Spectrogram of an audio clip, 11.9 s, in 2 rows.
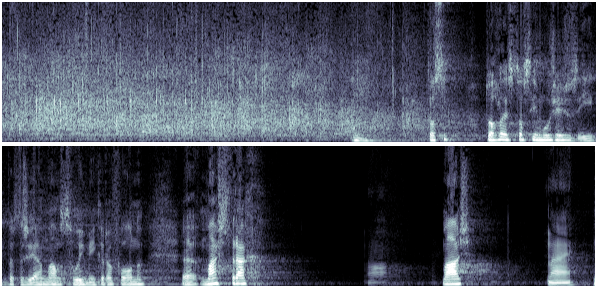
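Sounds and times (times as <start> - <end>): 
crowd clapping: 0.0 - 4.9
speech: 3.5 - 8.6, 10.4 - 10.8, 11.4 - 11.8.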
